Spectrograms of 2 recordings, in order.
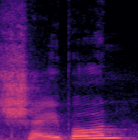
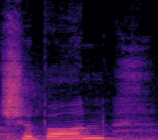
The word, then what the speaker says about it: Chabon: And I know that apparently his name is pronounced Chabon, not Chabon.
